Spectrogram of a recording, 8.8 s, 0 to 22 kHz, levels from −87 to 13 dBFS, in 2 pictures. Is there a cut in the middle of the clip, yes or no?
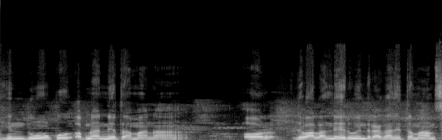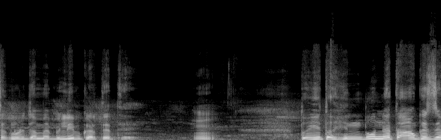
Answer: no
